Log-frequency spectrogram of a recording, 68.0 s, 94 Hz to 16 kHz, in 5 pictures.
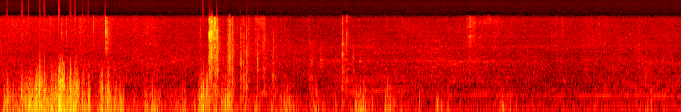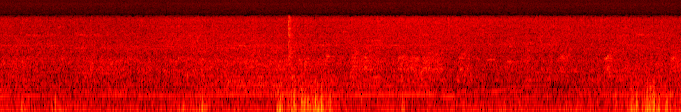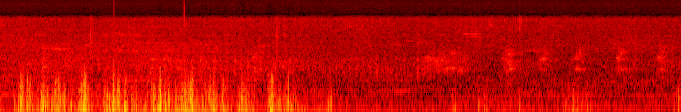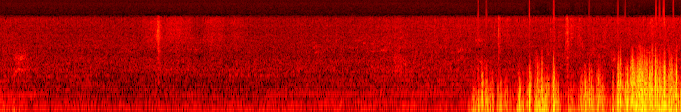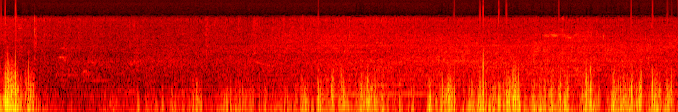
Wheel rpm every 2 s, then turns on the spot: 0, 0, 0, 0, 0, 0, 0, 0, 0, 0, 0, 0, 0, 0, 0, 0, 0, 0, 0, 0, 0, 0, 0, 0, 0, 0, 0, 0, 0, 0, 0, 0, 0, 0.
none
